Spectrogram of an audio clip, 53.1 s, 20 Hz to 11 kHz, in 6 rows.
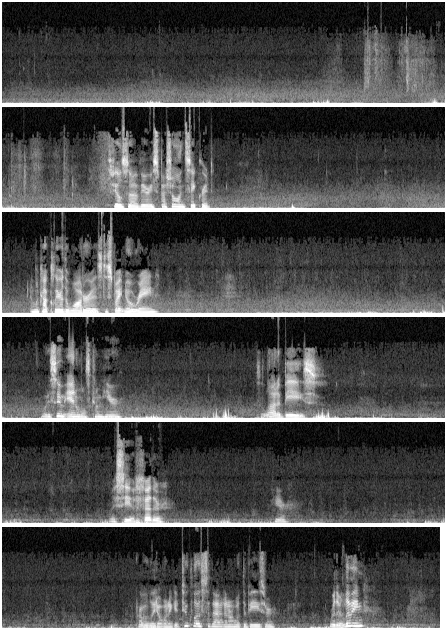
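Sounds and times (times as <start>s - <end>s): wind buffeting microphone: 2.4s - 10.8s, 13.4s - 14.9s, 19.1s - 19.8s, 22.8s - 34.2s, 35.0s - 41.9s, 43.4s - 44.8s, 45.9s - 47.4s, 50.0s - 53.0s.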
